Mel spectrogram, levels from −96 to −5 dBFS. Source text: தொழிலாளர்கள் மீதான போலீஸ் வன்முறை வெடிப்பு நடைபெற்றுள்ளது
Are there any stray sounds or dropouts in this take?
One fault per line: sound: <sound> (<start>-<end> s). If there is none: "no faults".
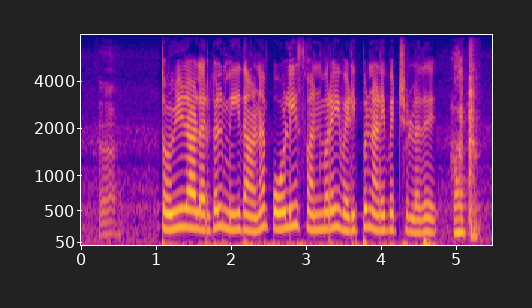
sound: laugh (0.1-0.6 s)
sound: sneeze (4.9-5.3 s)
